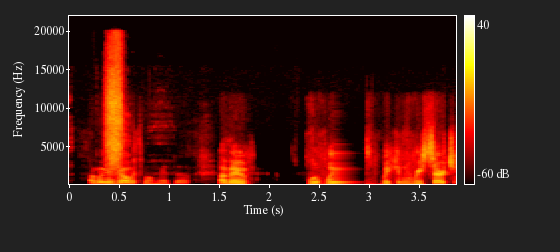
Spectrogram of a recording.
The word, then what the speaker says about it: Memento: Memento. Memento, yeah, Memento. I don't know. I was thinking something. Everybody's saying Memento. But isn't it Memento because it's M-E instead of M-O?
